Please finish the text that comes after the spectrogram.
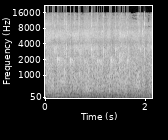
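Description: Sustained applause from an audience at a Buddhist lecture thanking the organisation's staff, camera crew and volunteers, dense steady clapping filling the whole stretch at a loud, even level.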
